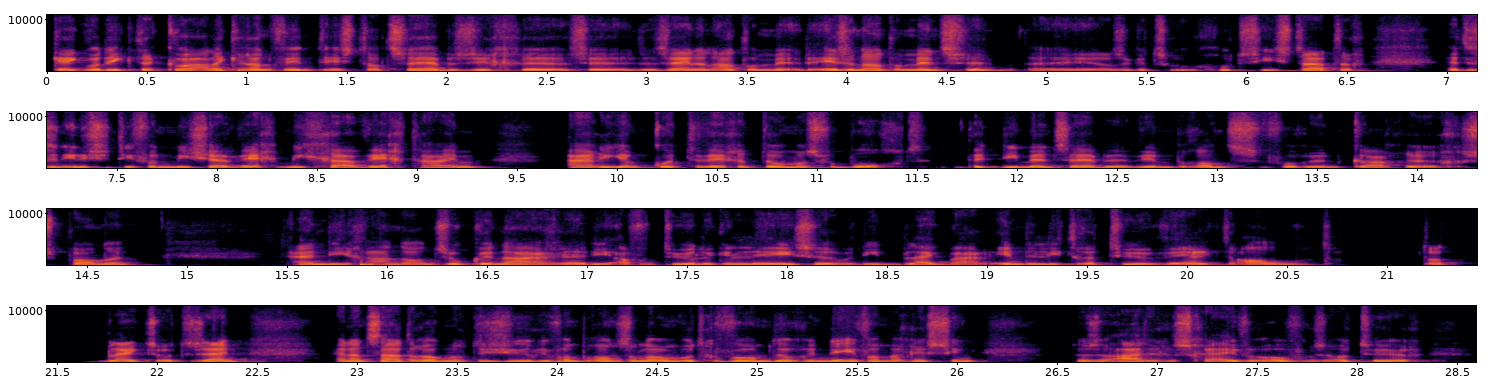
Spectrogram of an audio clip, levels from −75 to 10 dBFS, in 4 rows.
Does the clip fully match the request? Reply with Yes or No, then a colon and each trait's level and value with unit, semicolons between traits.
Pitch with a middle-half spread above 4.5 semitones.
Yes: average, 5.0 semitones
